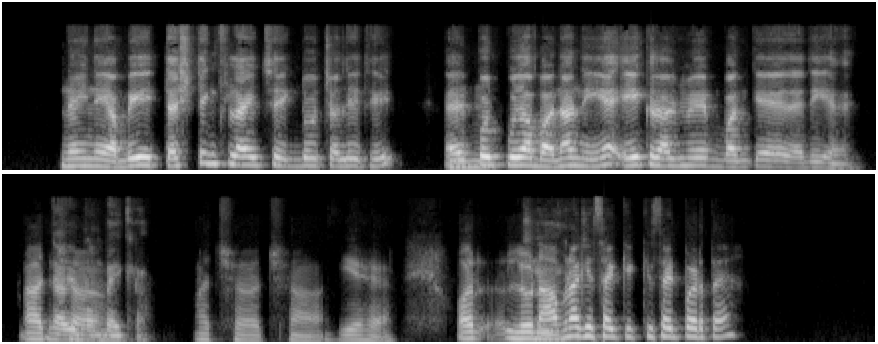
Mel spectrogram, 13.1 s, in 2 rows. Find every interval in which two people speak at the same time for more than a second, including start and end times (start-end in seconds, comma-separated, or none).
none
